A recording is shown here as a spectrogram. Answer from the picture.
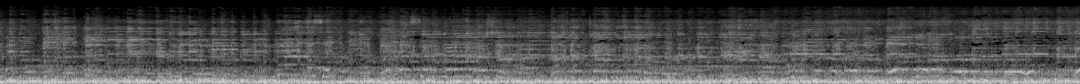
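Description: Samba parade music, loud and steady: dense drumming with a voice singing a melody over it.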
